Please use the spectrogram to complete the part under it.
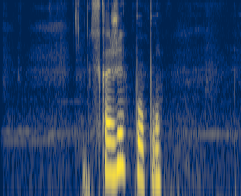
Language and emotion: Russian, neutral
